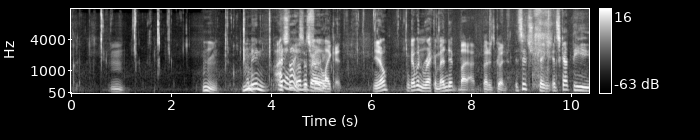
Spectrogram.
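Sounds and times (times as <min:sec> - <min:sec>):
chewing Tropical Twist fruit-and-mint gum: 0:00.0 - 0:04.3, 0:05.5 - 0:06.8
speech: 0:00.8 - 0:01.2, 0:02.6 - 0:10.3.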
